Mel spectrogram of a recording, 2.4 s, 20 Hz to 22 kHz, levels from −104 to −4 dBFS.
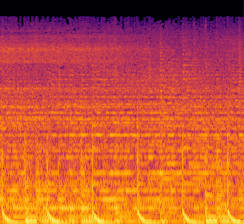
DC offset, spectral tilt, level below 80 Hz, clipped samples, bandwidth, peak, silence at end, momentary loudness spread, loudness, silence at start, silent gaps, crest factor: under 0.1%; -5.5 dB/octave; -20 dBFS; under 0.1%; 13.5 kHz; -2 dBFS; 0 s; 2 LU; -15 LUFS; 0 s; none; 12 dB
